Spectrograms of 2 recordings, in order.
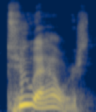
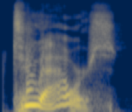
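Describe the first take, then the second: First: Two hours repeated high and loud, a bit less; repeated emphasis. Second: Two hours stressed very high and loud; emphatic. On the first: Reporter repeating the time for emphasis, high stress. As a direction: echo it to drive it home. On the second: Reporter marveling at time with Santo, high emphatic stress. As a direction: land two hours with amazement. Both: Real, not acted.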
